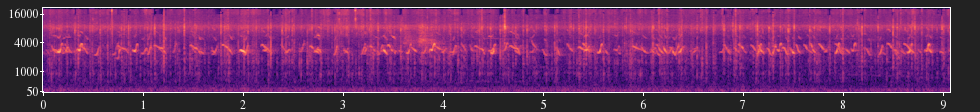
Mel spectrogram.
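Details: Colour chickens chirping together, a steady stream of high, squeaky peeps with little rising and falling inflections, almost unbroken, above a persistent deep hum.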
